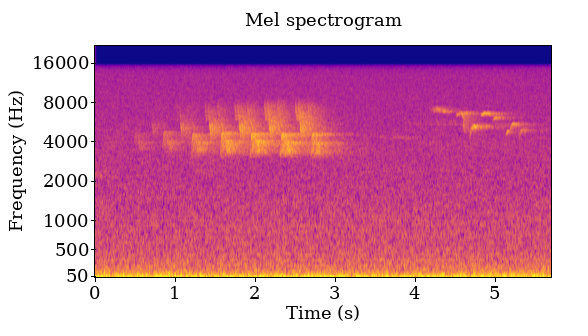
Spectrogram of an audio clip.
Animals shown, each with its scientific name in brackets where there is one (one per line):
Brown Creeper (Certhia americana)
Ovenbird (Seiurus aurocapilla)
